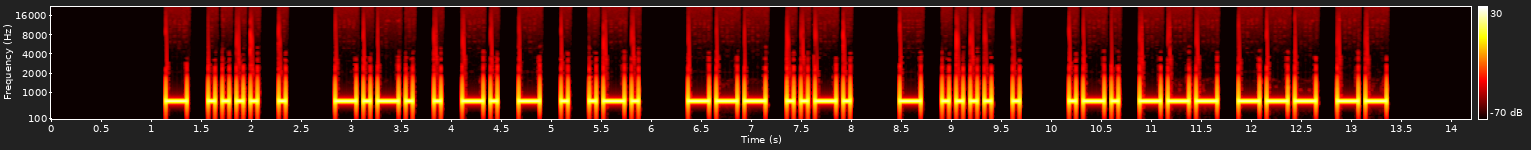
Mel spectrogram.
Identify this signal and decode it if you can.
Morse code, heard as a keyed tone, about 17 wpm, 700 Hz. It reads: THE CENTER OF THE ROOM
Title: Sets of 5 Words Encore 17wpm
